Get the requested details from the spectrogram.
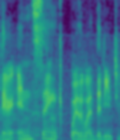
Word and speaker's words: Insynq: So could be in sync. – Sounds right.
